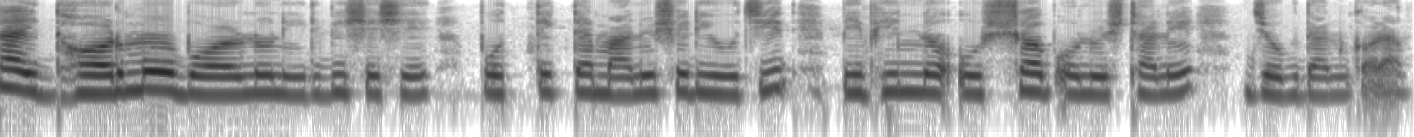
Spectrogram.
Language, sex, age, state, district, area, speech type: Bengali, female, 30-45, West Bengal, Bankura, urban, spontaneous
